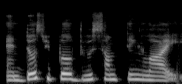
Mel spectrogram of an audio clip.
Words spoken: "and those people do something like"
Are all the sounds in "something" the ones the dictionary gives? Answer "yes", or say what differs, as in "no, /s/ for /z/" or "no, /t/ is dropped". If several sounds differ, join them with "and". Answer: no, /t/ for /θ/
